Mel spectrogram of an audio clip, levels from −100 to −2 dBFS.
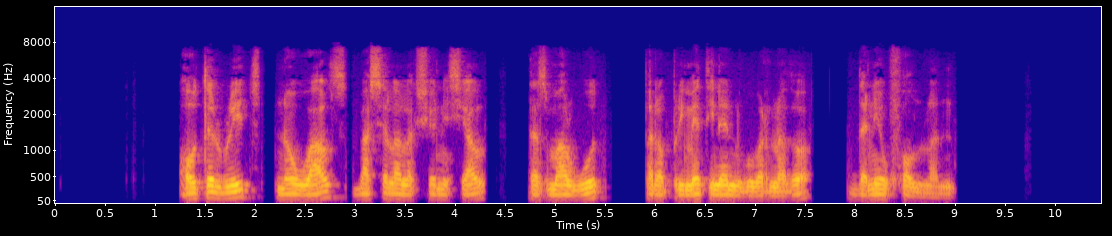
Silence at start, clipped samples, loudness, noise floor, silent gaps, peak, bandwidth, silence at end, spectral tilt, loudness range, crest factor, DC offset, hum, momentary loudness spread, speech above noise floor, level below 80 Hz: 1.25 s; under 0.1%; -19 LUFS; under -90 dBFS; 2.12-2.19 s, 4.33-4.40 s, 4.51-4.73 s, 5.57-5.90 s, 7.59-7.91 s; -2 dBFS; 7.4 kHz; 1.45 s; -7 dB/octave; 3 LU; 18 dB; under 0.1%; none; 11 LU; over 72 dB; -54 dBFS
